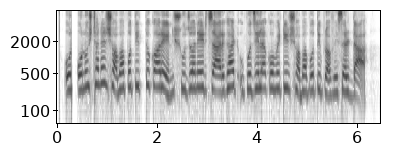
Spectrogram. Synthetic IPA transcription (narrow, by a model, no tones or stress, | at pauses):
oonuʃʈʰaneɾʃɔbʱapot̪it̪ːokɔɾenʃud͡ʑoneɾt͡ɕaɾɡʱaʈupod͡ʑelakɔmiʈiɾʃɔbʱapot̪ipɾɔfesaɾɖa̰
